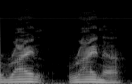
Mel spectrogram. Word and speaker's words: Reiner: That's Reiner, and I don't know if he's the, or Rhina. I think they don't really pronounce the R when they say his name, Reiner.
